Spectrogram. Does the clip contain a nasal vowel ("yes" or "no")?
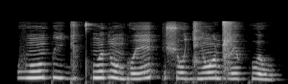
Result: yes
